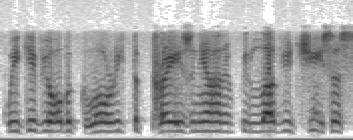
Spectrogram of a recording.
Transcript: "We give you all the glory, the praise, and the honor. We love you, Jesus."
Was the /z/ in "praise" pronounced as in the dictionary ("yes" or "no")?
yes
